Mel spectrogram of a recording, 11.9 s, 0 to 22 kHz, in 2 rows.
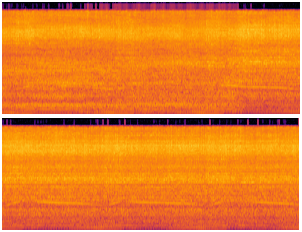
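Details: Onan MicroQuiet 4000 generator idles rough, pitch surging about three times a second; carb cleaned, new air filter, fuel pump has constant flow, spark plug almost new.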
